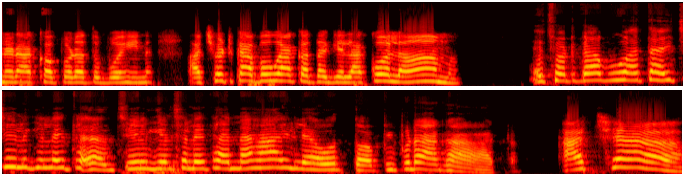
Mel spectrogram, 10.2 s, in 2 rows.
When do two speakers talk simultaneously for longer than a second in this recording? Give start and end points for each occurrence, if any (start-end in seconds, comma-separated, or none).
none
